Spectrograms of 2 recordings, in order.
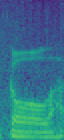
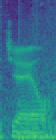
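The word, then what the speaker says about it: gaol: is a jail um a goal a jail as you're supposed to pronounce it a jail jail think it's irish yep here are the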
